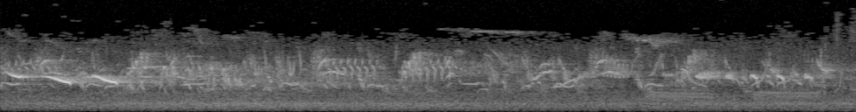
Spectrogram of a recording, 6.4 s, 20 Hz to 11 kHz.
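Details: Whinchat recorded in 2024: three short, thin whistles sliding downward open the phrase, followed by high scratchy, chattering notes running on, all over a steady hiss of background noise.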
